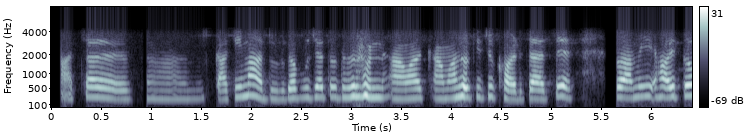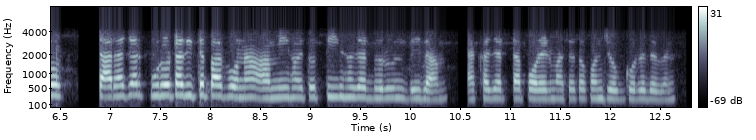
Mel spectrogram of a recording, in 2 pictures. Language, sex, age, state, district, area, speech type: Bengali, female, 60+, West Bengal, Purulia, urban, conversation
